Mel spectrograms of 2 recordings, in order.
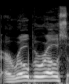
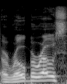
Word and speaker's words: Ouroboros: of all depending on how you want to pronounce it it's either a row burrows or Ouroboros people were mentioning before that they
